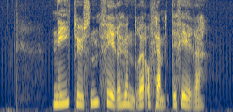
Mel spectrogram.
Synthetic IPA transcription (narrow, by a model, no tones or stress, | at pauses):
niːt̪ʰʉːsn̩fiːʁəhʉnd̪ʁəʔo̰ːfɛmt̪ɪfiːʁə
